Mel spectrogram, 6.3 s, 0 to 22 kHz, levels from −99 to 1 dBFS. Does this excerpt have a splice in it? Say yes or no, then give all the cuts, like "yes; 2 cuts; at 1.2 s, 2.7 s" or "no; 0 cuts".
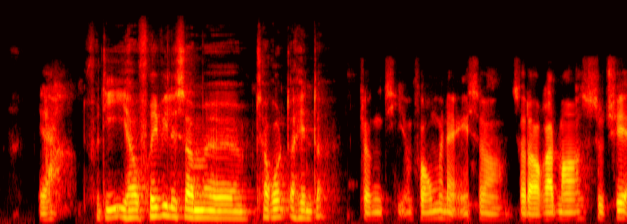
yes; 2 cuts; at 3.6 s, 4.7 s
